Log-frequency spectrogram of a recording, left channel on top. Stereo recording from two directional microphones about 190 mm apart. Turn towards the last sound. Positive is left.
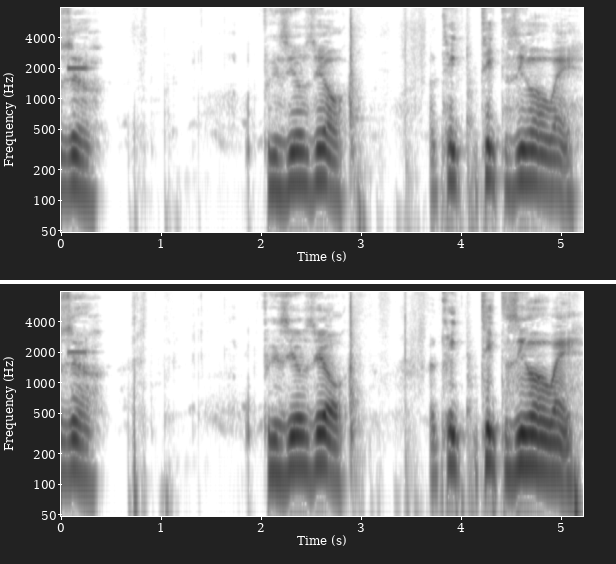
turn(degrees=-25)  # may be behind; listen again after turning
